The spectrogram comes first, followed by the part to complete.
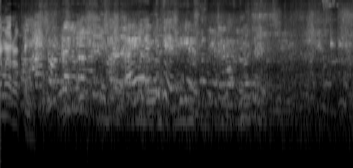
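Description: Several people talking at once, their voices overlapping in a close crowd.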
